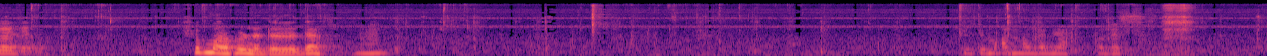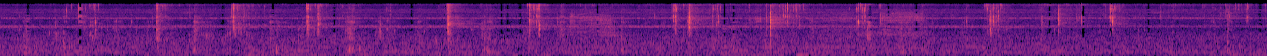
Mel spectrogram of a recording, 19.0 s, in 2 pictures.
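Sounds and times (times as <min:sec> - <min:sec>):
chewing: 0:02.9 - 0:08.2, 0:09.3 - 0:18.0, 0:18.6 - 0:19.0
fried chicken crunching: 0:09.4 - 0:18.0.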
